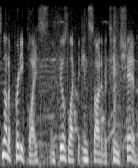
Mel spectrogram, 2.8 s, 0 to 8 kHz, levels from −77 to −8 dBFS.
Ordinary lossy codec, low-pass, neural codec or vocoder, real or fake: Opus, 24 kbps; 7.2 kHz; none; real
